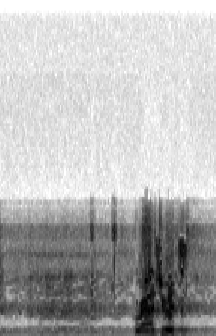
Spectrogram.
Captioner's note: crowd laughs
